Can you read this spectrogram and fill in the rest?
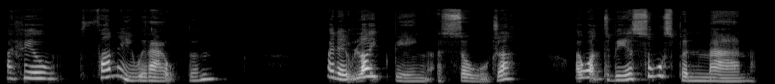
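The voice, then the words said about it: Sad character voice. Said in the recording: “said Saucepan in a sad voice.”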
